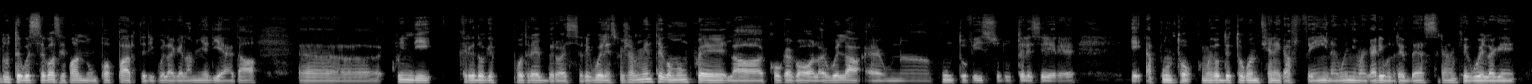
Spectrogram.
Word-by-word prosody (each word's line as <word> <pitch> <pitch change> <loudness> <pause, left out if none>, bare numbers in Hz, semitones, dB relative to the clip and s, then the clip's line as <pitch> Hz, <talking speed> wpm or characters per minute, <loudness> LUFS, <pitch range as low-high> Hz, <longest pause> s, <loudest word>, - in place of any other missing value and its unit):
tutte 110 -2 +4
queste 100 0 +4
cose 105 -3 +3
fanno 100 -3 0
un 90 - -6
po' - - -1
parte - - 0
di - - -6
quella - - -3
che - - -3
è - - -4
la 85 - -6
mia 95 +1 -4
dieta, 90 0 -3 0.4
ehm, 85 -1 -7
quindi 100 -4 +1 0.2
credo 100 -1 +3
che 95 0 -2
potrebbero 95 -3 0
essere 90 +1 -3
quelle. 100 -3 +4
Specialmente 110 +6 +1
comunque 105 -3 +4
la 90 0 0
Coca - - 0
Cola, 90 -2 +1
quella 100 0 +2
è - - -5
un 85 -1 -11
punto 100 -2 -2
fisso 95 -1 -6
tutte - - -4
le - - -1
sere 85 -1 -3 0.5
e - - +1
appunto, 100 -2 +1
come 90 -1 -2
t'ho 100 - +7
detto 100 - +2
contiene 95 -1 +2
caffeina, 85 +1 -3
quindi 95 +1 +1
magari 90 +3 +3
potrebbe 90 -1 -1
essere 90 0 -5
anche 90 -1 0
quella 90 -1 +5
che 85 -2 -1
90 Hz, 190 wpm, -22 LUFS, 85-100 Hz, 0.5 s, t'ho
